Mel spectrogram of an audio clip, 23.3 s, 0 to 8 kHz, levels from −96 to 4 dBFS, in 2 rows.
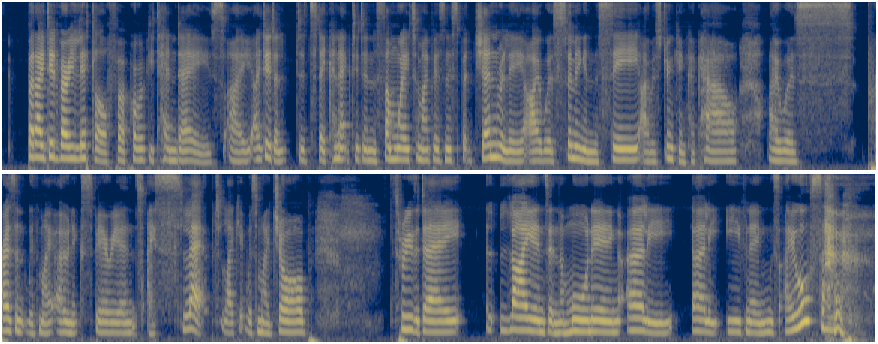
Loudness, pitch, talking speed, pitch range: -24 LUFS, 190 Hz, 155 wpm, 180-210 Hz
